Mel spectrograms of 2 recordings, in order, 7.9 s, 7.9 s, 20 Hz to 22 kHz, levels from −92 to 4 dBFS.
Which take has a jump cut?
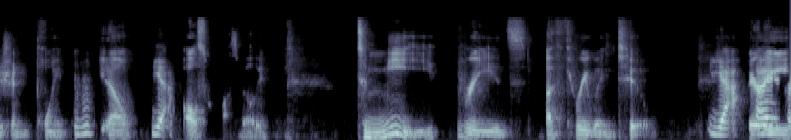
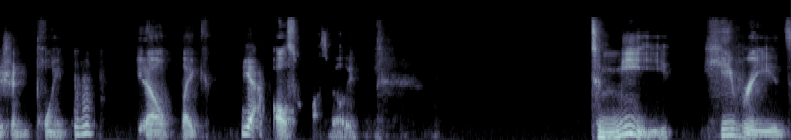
first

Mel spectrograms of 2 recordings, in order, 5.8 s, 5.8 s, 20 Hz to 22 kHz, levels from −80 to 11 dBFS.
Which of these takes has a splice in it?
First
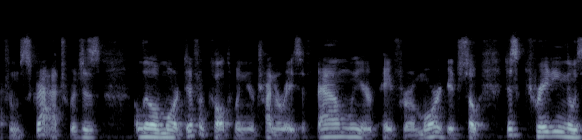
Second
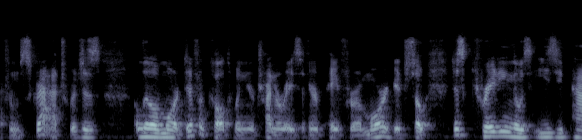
second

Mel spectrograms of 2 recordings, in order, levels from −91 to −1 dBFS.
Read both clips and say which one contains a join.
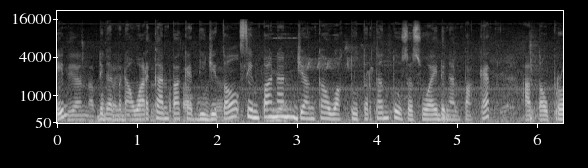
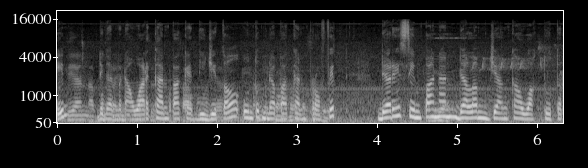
first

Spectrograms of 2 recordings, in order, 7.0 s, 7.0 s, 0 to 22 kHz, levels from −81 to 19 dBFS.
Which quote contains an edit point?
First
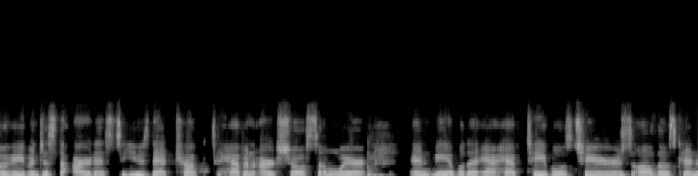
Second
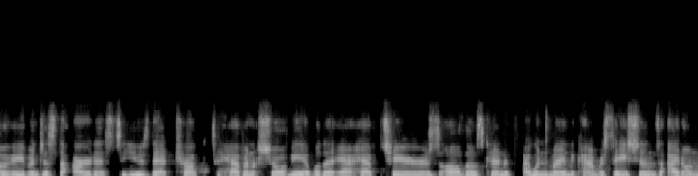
second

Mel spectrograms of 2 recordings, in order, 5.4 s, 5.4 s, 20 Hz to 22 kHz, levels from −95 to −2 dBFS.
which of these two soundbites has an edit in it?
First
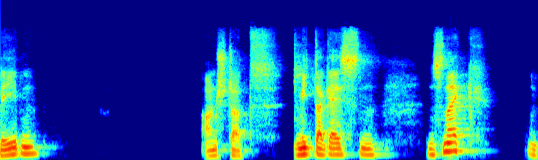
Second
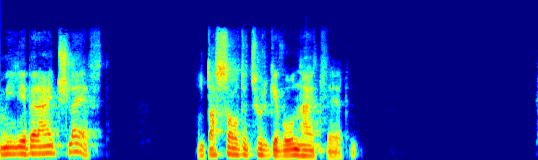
first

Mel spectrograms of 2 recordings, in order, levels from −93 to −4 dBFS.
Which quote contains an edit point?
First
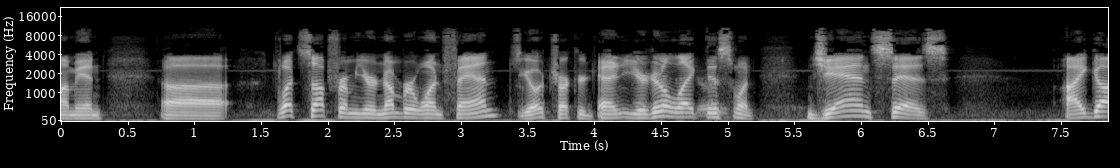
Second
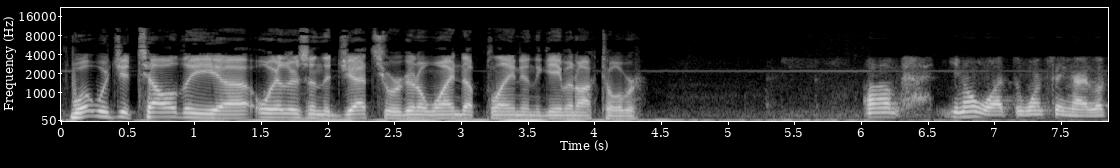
first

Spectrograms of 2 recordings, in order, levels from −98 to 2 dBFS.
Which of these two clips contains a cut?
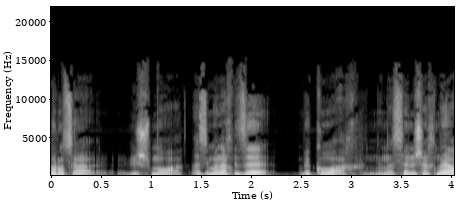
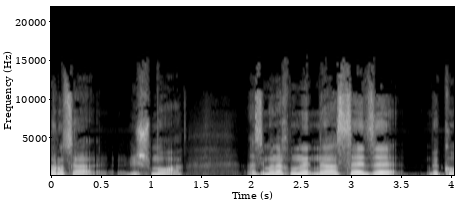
first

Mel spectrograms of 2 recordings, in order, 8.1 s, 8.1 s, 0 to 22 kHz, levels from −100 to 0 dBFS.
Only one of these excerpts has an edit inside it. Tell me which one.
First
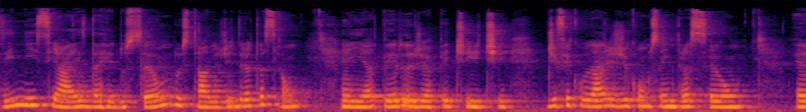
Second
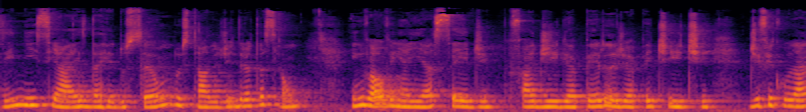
first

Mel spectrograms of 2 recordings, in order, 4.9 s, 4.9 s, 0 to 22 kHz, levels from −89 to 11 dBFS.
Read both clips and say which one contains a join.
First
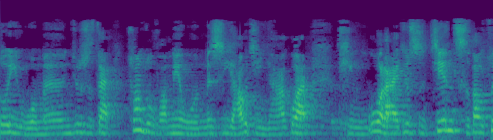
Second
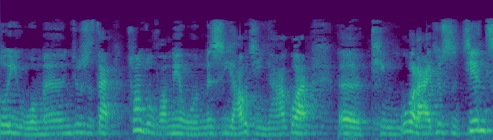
first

